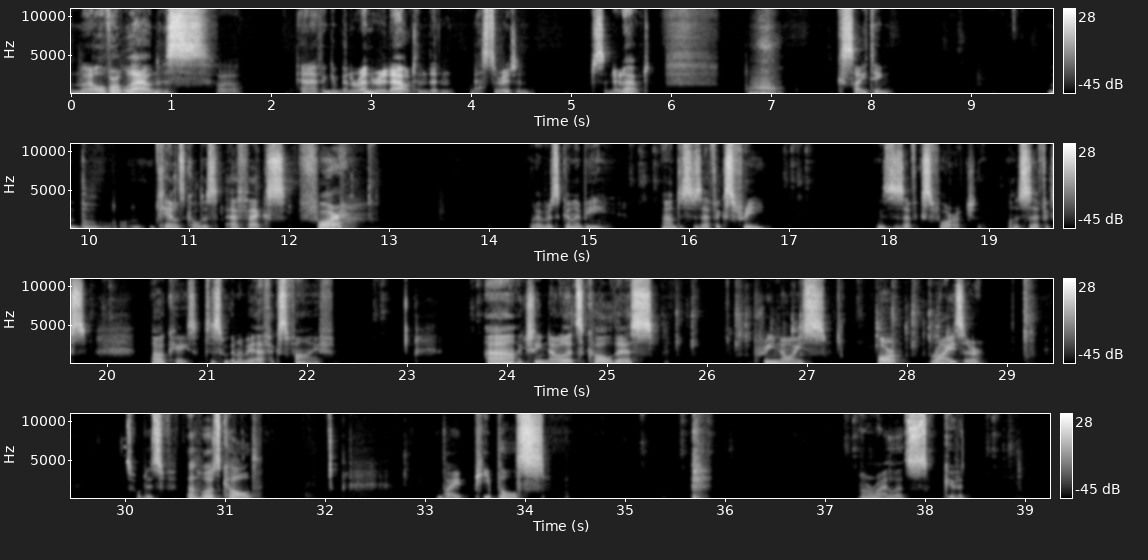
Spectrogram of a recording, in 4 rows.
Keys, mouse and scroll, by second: 10.9 shift+f, 11.5 shift+x, 11.9 shift+space, 12.1 shift+4, 12.6 shift+Return, 13.1 scroll up 2, 14.0-14.3 scroll up 2, 17.6-18.4 scroll up 4, 18.9 scroll down 2, 19.7 click, 20.4 scroll down 2, 20.6 scroll up 2, 21.3 click, 22.4 click, 23.4 click, 23.8 scroll up 1, 24.4 click, 24.8 click, 25.2 ctrl+a, 26.0-26.6 typing, 27.5 ctrl+a, 27.8 ctrl+shift+r, 27.9 ctrl+shift+i, 28.0 s, 28.1 e, 29.0 Return, 29.9-30.2 scroll down 2, 30.7 scroll down 2, 34.9 click, 37.0 click, 37.7 click, 38.4 click.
